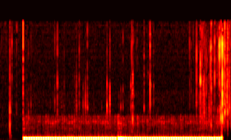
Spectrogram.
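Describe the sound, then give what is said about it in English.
A telephone tone sounds during a call as a single steady electronic note. It holds one constant pitch for about two seconds, loud and alone, then cuts off abruptly. “What's that phone ringing for?”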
